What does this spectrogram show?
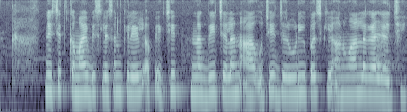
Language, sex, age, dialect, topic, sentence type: Magahi, female, 31-35, Western, banking, statement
